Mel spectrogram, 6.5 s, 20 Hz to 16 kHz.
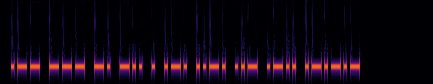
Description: Morse code, heard as a keyed tone, about 25 wpm, 700 Hz. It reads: WONDERFUL.
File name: practice / 25wpm / Sentences with 3-Word Phrases - 25wpm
